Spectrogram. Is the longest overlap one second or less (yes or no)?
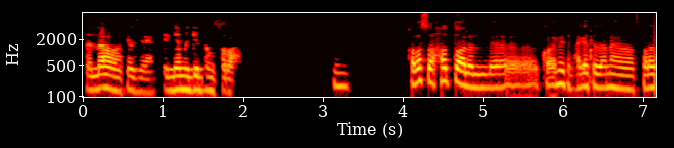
yes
